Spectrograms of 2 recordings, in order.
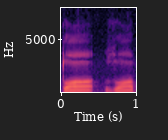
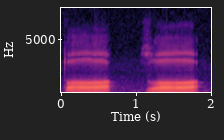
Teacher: غنے کی آواز بالکل نہیں ہونی چاہیے اور ناک میں اس کو ادا نہیں کرنا. تو زو.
